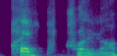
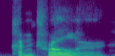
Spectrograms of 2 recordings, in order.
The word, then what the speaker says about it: comptroller: the state controller and everybody in Maryland government pronounces it comptroller because that's the way it's spelled but the word is controller which the way it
